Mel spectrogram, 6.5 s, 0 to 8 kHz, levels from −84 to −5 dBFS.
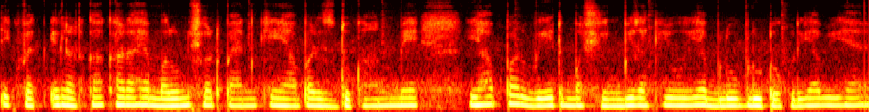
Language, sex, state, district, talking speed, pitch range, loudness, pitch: Hindi, female, Bihar, Katihar, 260 wpm, 185-200 Hz, -16 LUFS, 190 Hz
